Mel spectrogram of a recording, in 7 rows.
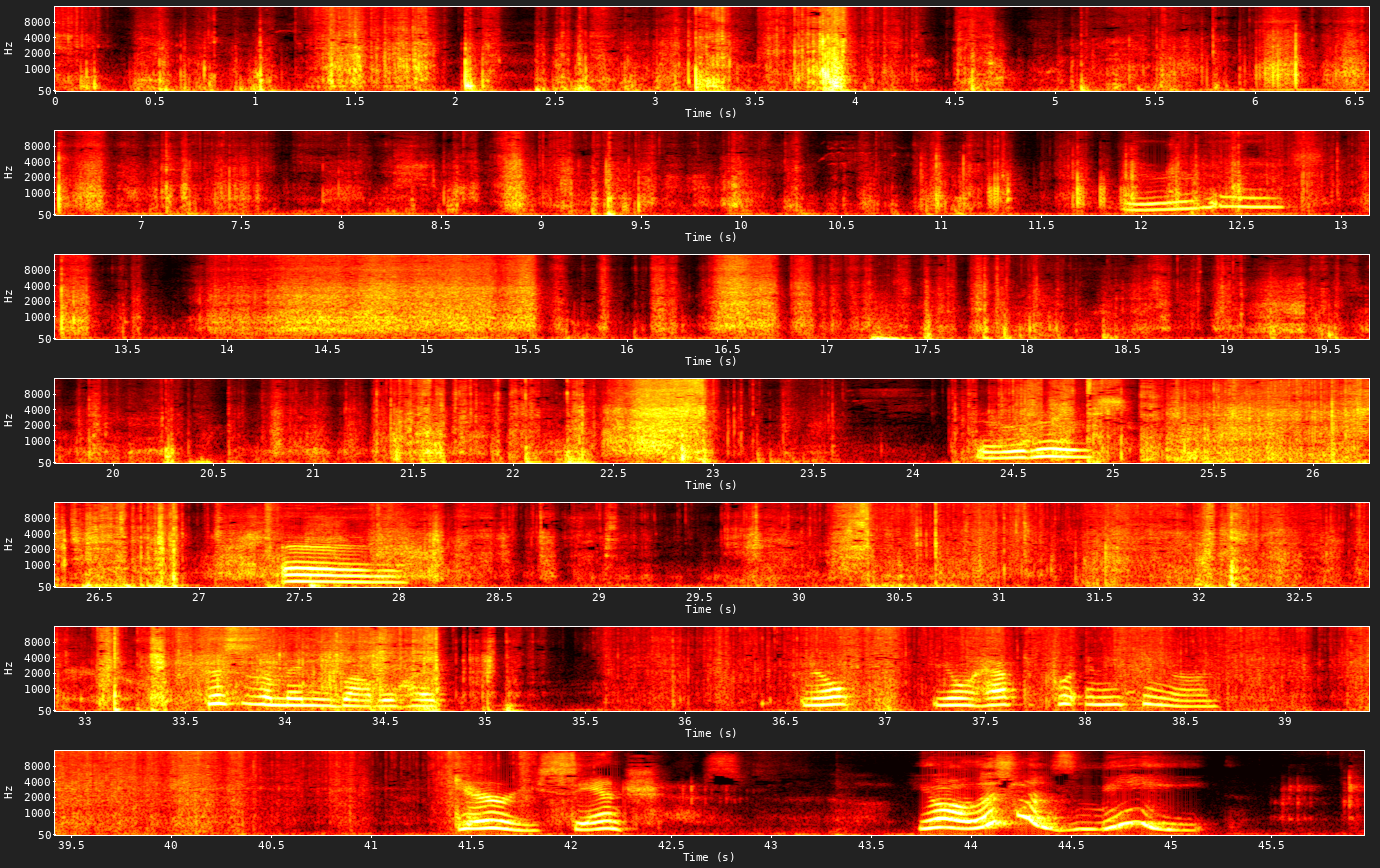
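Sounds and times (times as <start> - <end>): packaging rustle: 24.2 - 41.8
plastic wrapping crinkling: 24.2 - 42.0.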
